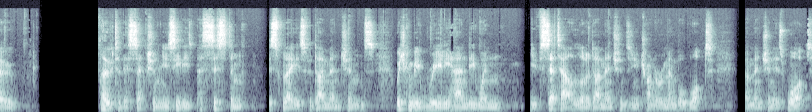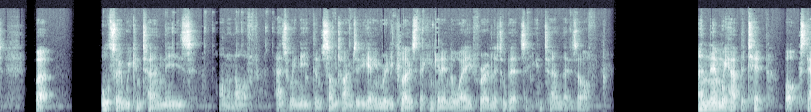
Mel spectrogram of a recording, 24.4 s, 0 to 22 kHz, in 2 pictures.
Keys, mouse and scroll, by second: 0.4 shift+middle click, 0.8 middle click, 1.2 shift+middle click, 1.5 middle click, 1.6 middle click, 2.2 shift+middle click, 5.2 middle click, 5.8 middle click, 6.1 middle click, 6.6 shift+middle click, 7.2 middle click, 9.2 middle click, 14.8 click, 17.5 middle drag, 17.8 middle click, 18.6 shift+middle click, 20.1 click, 21.0 click, 21.5 middle click, 21.7 middle click, 22.3 shift+middle click.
